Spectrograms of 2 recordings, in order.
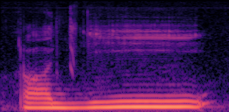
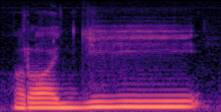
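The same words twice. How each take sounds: Both takes have the same delivery.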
